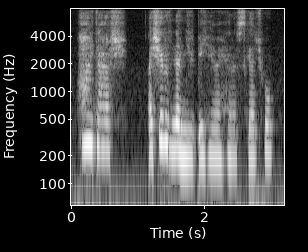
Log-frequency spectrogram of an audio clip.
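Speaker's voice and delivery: high, soft, gentle pony voice; shy pony greeting her friend softly; Fluttershy voice. Acted.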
